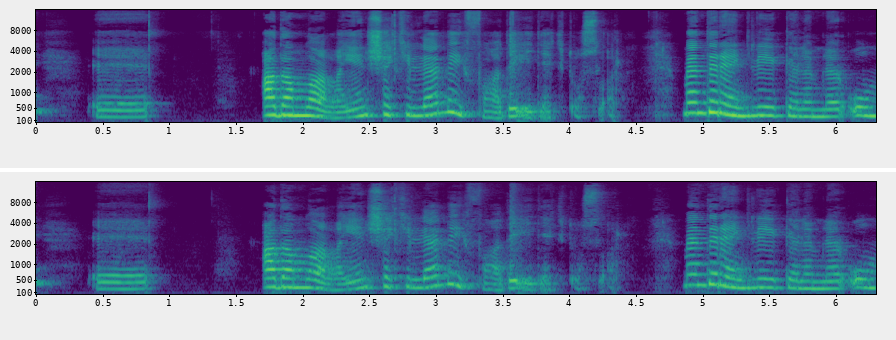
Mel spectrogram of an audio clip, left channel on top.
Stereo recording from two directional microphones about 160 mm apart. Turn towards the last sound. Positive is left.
turn(degrees=35)  # may be behind; listen again after turning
